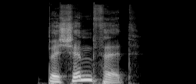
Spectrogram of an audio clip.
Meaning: second-person plural subjunctive I of beschimpfen
- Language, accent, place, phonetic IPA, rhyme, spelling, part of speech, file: German, Germany, Berlin, [bəˈʃɪmp͡fət], -ɪmp͡fət, beschimpfet, verb, De-beschimpfet.ogg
